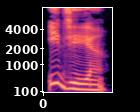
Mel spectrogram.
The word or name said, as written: ideya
